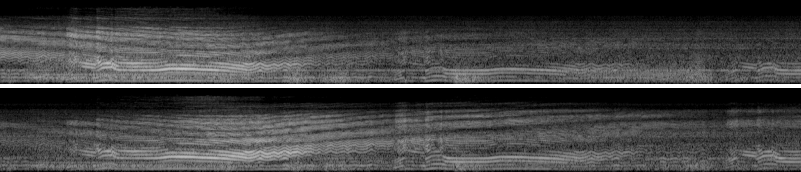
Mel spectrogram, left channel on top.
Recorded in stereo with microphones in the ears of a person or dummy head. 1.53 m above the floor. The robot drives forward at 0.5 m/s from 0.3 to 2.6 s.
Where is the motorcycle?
40° left (ahead or behind); by 8.0 s 85° right.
